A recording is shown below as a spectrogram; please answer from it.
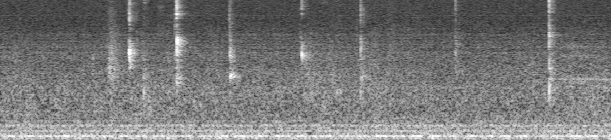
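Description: Quiet room tone with a steady low electrical hum, broken by about eight faint small clicks scattered through it: lip and mouth sounds from sipping and tasting a beer.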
